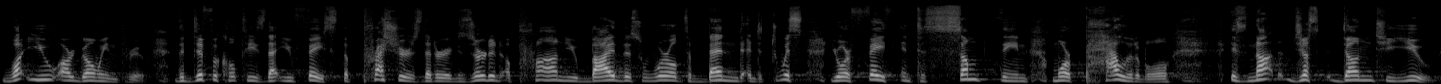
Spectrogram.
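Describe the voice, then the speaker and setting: A man preaching a sermon as pastor, earnest, rising to loud emphasis and falling to a near hush. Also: high-pitched, expressive, a little slow, in a large hall. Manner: earnest preaching that swells louder and drops to a hush. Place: church sanctuary.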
